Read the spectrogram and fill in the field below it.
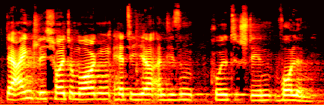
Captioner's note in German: none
